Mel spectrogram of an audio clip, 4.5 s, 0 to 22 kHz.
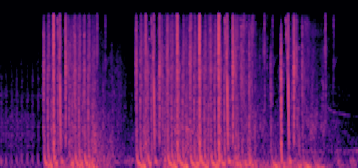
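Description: Rapid bursts from the Haymaker shotgun in Modern Warfare 3, fired in three loud sustained volleys of fast repeated blasts with short gaps between them, close and dominant with no talk.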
